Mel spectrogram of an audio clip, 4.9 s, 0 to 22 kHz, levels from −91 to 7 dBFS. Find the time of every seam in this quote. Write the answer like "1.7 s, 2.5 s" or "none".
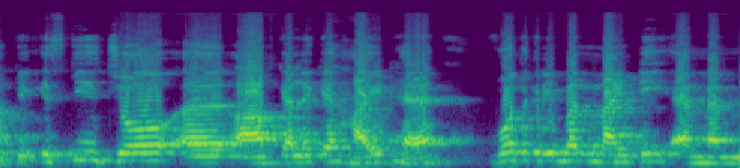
none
